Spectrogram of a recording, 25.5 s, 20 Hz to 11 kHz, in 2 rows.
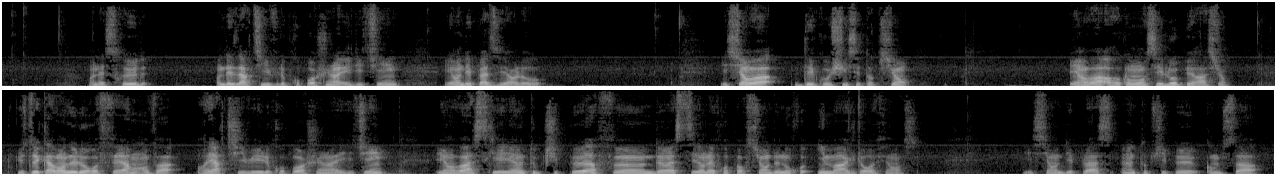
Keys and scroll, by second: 2.9 0, 10.3 z, 15.0 0, 15.9 z, 16.7 s.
